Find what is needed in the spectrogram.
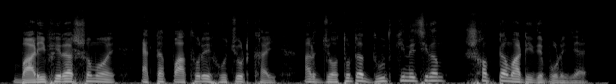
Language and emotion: Bengali, sad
